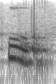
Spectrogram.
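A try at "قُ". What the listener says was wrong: Nah, itu tadi soalnya terdengar masih ada udara yang terlepas agak banyak. Jadi ya kayak kakiku, itu yang kurang tepat. Jadi yang lebih tepat ya seperti mirip huruf K dalam bahasa Indonesia, cuman yang berbedanya ketika disukunkan aja. Ya, kalau mengucapkan berharokat biasa kakiku, tadi tidak sampai kakiku, jadi biasa kulan, kulin, kulun.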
